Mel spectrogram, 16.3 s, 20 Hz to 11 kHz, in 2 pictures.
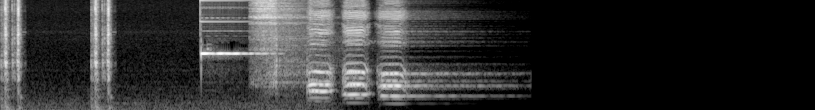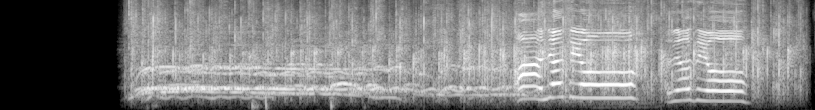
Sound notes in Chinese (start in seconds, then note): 9.3 掌声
